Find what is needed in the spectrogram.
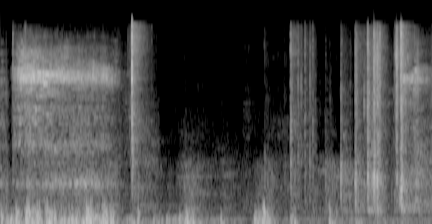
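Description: Toy sword of a DX Swordriver Kamen Rider Saber set: a hissing electronic sound effect from its speaker for nearly two seconds, cut off by a sharp click. After a short lull comes a quick run of hard plastic clicks as the sword is slotted into the Swordriver belt buckle.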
